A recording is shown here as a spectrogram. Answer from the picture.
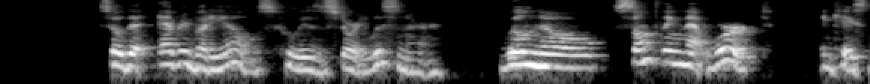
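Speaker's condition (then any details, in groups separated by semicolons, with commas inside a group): No condition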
